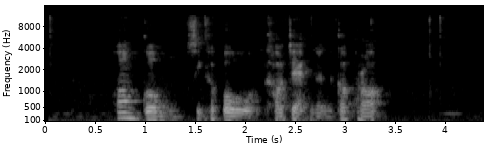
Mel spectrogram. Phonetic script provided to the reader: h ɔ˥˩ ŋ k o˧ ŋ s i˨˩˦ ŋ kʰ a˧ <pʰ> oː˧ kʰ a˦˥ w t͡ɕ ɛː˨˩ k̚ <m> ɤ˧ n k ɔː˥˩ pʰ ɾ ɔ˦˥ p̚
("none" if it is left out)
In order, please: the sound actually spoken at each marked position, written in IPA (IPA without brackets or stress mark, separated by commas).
p, ŋ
